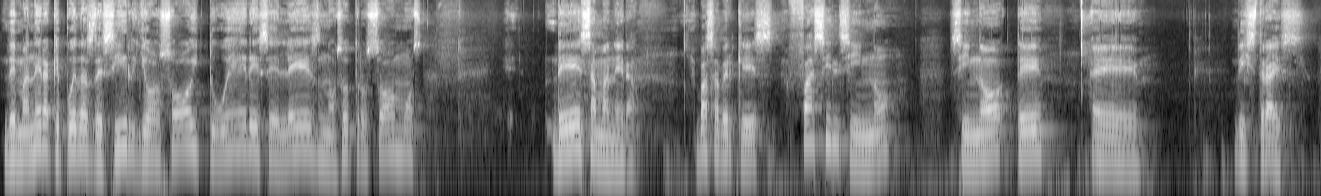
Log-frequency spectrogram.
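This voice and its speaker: A man's voice: fairly high pitch, slow, long pauses. A man teaching a casual language lesson, chatty and encouraging, stretching out words as he explains.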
